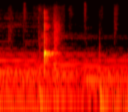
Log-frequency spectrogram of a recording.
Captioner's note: pop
